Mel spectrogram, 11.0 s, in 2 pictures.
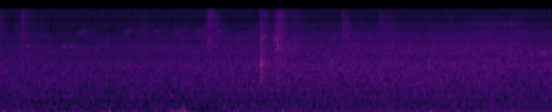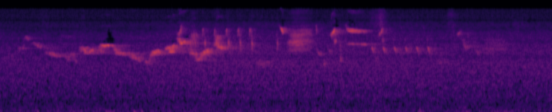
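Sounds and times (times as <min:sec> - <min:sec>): songbird singing: 0:00.0 - 0:02.4, 0:05.0 - 0:11.0.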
